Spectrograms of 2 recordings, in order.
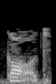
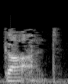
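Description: First: It is said in a British accent. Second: It is said in an American accent.

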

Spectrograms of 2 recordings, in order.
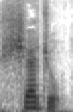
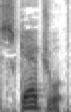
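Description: First: It is said in a British accent. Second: It is said in an American accent. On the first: "if you are going to do British accent 这个单词就读 schedule" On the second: "schedule is American English"

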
